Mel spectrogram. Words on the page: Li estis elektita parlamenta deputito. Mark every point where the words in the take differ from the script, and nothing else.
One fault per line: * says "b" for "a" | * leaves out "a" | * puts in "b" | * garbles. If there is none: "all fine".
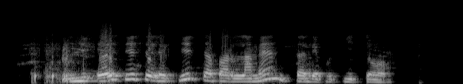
all fine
